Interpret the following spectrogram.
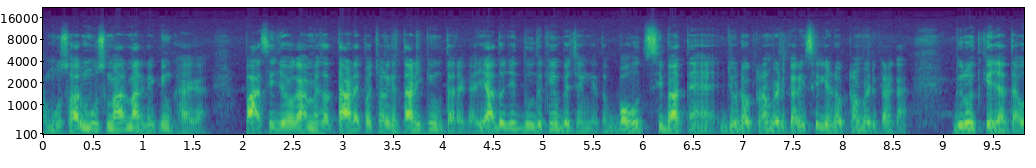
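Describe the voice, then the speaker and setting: Male commentator, mid-pitched, earnest, repetitive, off the cuff. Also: a little mellow. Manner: earnest, repetitive, frequent restarts. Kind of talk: casual spoken commentary.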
